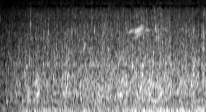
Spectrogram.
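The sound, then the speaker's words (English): The River Ebble runs steadily at Cumbisset, Wiltshire, with a continuous bright rush and a bubbling, gurgling texture. It holds at an even level throughout, with no voices. “we're at Cumbisset on the banks of the River Ebble.”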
